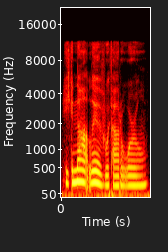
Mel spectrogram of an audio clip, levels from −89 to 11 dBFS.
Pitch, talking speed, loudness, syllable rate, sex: 190 Hz, 200 wpm, -15 LUFS, 4.7 syllables/s, female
